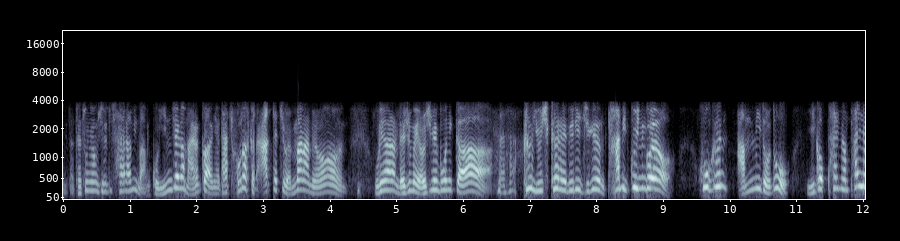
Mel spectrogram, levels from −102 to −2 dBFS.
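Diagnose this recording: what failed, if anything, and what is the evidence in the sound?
The codec stage is the root of the constant damage: the speech has been through the G.729 codec, most likely the G.729A variant, and the sound fits its 8 kbit/s budget. The line is confined to roughly 200 Hz to 3.4 kHz, so the low body and all upper air are gone. Because the decoder rebuilds each frame from a vocal tract filter, a pitch predictor and a handful of pulses, the speech has a plainly audible rough, synthetic graininess.

At the network stage, VoIP packet loss was concealed by the speech codec at 2.57 to 2.68 s and again at 9.06 to 9.13 s. Each gap fits a single lost 30 ms packet. With nothing to decode, the receiver stretched its last pitch and filter state and turned the gain down frame by frame, producing a brief smeared stretch that fades. Since every frame depends on the previous one, the distortion outlasts the missing 30 ms before the speech recovers.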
